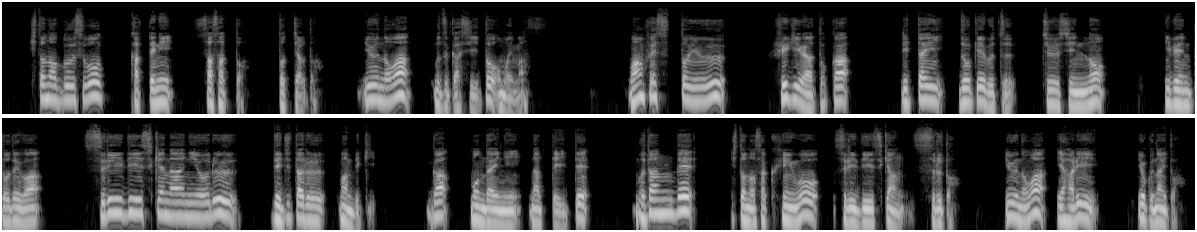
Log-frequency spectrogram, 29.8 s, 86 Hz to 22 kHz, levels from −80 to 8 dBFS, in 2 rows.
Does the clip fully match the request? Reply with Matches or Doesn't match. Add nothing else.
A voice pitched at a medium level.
Matches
